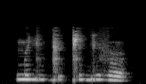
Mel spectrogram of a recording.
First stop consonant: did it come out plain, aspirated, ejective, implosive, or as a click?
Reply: plain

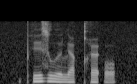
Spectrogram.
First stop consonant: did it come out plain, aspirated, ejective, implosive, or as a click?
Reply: aspirated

